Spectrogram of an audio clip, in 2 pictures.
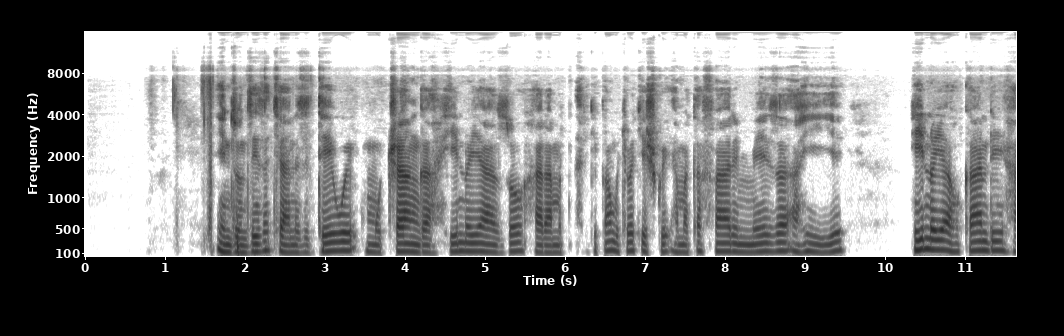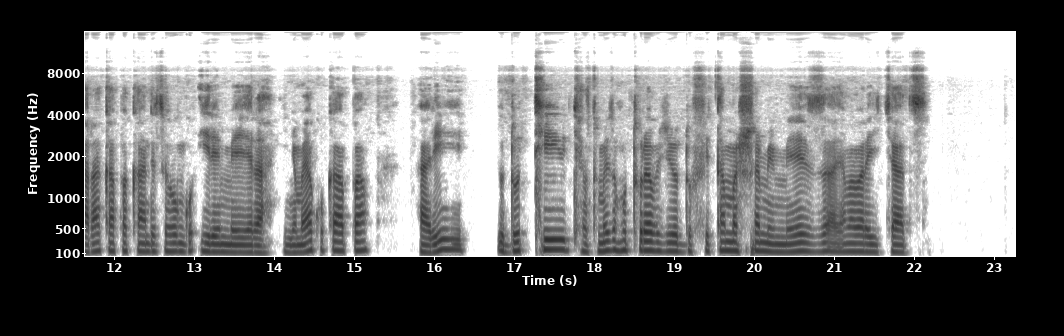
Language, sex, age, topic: Kinyarwanda, male, 25-35, government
